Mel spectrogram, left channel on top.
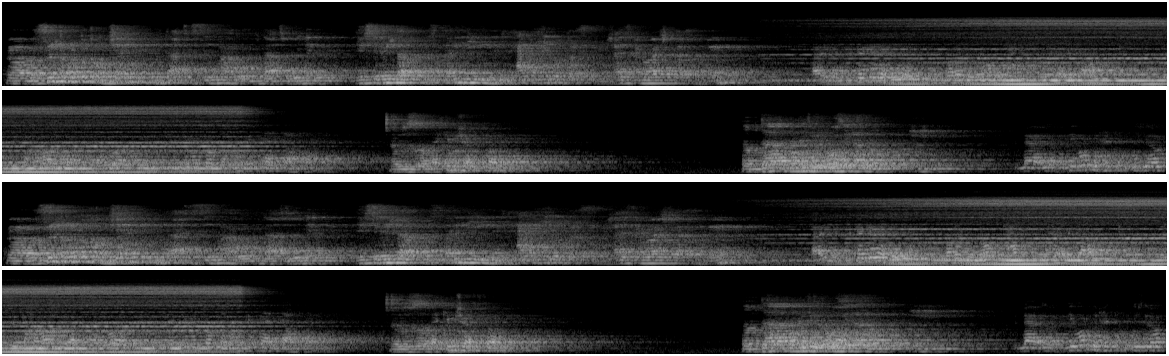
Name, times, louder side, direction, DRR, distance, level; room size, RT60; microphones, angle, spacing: voice 1, 0.0-3.2 3.5-7.3 15.5-16.2 19.0-20.4 20.7-20.9, equal, 30° left, -9 dB, 2.3 m, -30 dB
sound 1, 7.3-14.1, right 1 dB, 25° right, 0.5 m, -28 dB
voice 2, 8.1-11.0 11.6-14.8 15.8-16.7 19.4-20.1 21.8-23.2, right 1 dB, 70° right, -1 dB, 1.2 m, -31 dB
12.5 x 7.7 x 3.2 m, 2.7 s
head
